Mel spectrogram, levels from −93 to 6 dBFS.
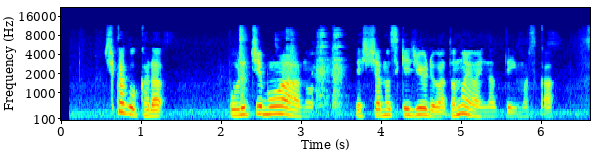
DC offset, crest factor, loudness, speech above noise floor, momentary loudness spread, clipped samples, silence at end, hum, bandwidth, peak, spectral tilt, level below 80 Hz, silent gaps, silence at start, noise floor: under 0.1%; 18 dB; -21 LUFS; 35 dB; 17 LU; under 0.1%; 0.5 s; none; 11 kHz; -4 dBFS; -5 dB/octave; -78 dBFS; none; 0.55 s; -55 dBFS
